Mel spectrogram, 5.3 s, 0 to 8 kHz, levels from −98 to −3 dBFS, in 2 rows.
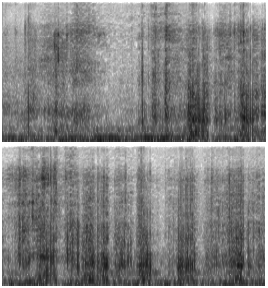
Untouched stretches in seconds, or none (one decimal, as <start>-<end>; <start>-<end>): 0.9-5.3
